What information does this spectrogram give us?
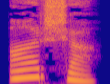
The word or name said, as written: ಆರ್ಷ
